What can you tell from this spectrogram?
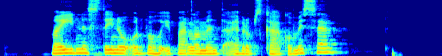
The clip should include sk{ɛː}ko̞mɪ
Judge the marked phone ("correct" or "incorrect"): incorrect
